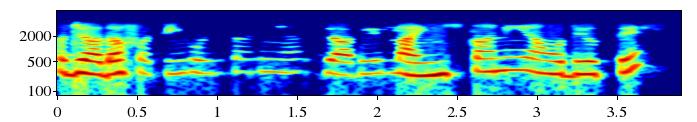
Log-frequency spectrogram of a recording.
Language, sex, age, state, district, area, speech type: Punjabi, female, 18-30, Punjab, Sangrur, urban, conversation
